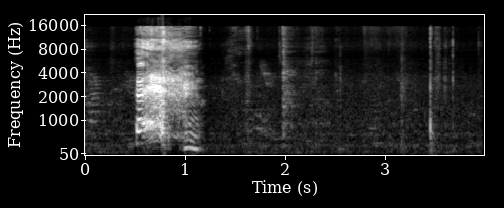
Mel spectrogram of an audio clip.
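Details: Induced sneeze: one loud, explosive sneeze followed by quiet sniffs and clicks.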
